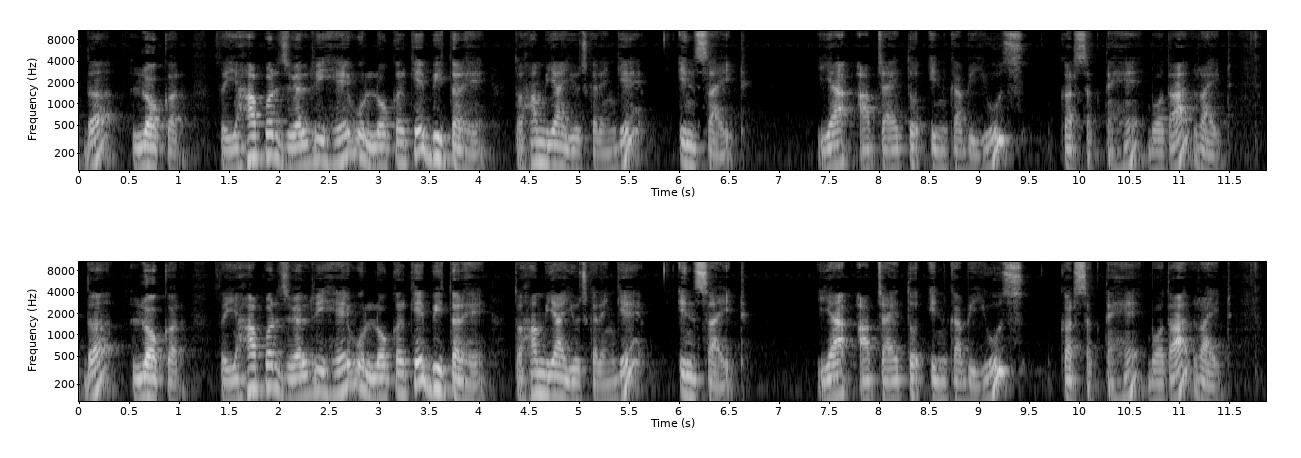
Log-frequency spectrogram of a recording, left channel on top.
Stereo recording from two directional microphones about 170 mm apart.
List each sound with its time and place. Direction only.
0.0 s speech: 35° right (ahead or behind)
1.4 s speech: centre (ahead or behind); by 11.8 s 20° right (ahead or behind)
